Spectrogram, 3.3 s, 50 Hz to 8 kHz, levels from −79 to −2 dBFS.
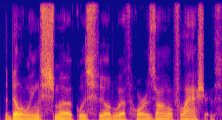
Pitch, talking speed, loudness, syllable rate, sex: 90 Hz, 145 wpm, -17 LUFS, 5.2 syllables/s, male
